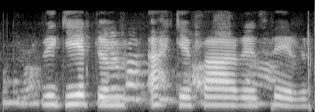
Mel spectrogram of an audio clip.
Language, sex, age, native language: Icelandic, female, 9, Icelandic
